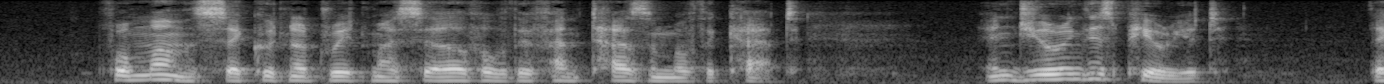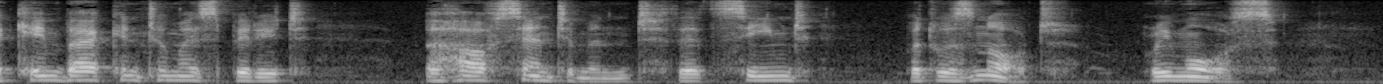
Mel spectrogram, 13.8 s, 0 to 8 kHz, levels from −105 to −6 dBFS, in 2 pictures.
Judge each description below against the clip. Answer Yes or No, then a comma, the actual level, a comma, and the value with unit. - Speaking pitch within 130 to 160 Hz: Yes, medium, 140 Hz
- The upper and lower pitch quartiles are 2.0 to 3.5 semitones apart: Yes, average, 2.8 semitones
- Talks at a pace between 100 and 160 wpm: Yes, average, 140 wpm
